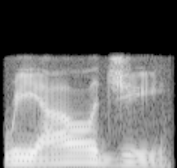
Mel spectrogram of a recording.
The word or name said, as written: rheology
